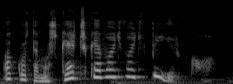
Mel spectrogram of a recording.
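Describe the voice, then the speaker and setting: A woman voicing a huge old male goat farmer who hollers in a booming voice. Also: huge pitch swings, gravelly, faint music behind, exaggerated voice. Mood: bewildered. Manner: loud hollering calls.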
